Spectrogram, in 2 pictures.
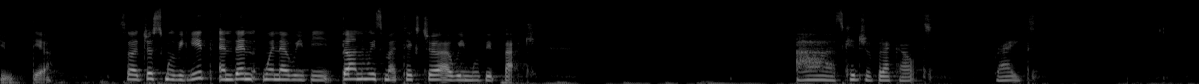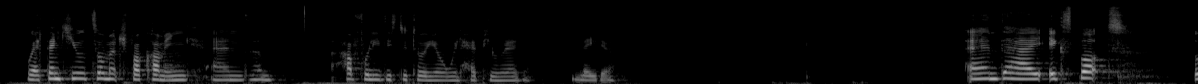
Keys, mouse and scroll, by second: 1.4 a, 6.9 Tab, 15.4 middle click, 19.0-23.9 drag.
